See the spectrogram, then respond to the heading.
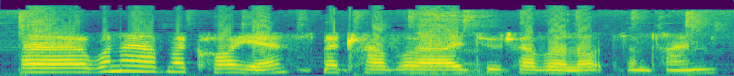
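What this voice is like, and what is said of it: Welsh accent. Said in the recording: “You sound a bit Welsh ... I detected that accent”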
